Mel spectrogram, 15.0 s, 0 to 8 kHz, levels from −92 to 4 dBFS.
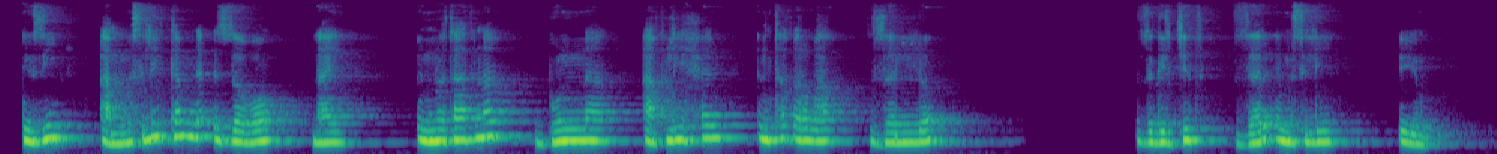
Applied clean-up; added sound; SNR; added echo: none; none; none; reverberation time 0.7 s.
